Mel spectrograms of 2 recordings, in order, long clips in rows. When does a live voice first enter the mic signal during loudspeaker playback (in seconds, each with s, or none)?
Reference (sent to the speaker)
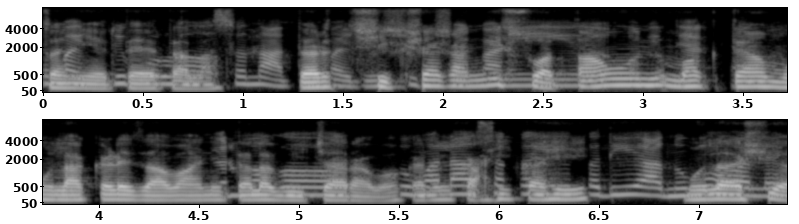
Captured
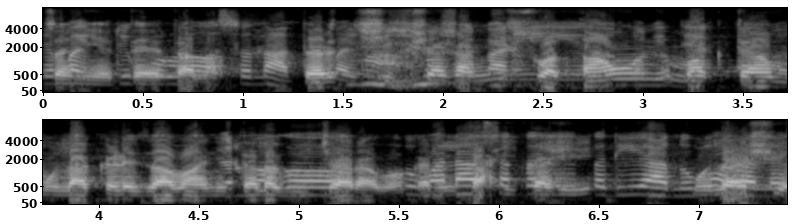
1.6 s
